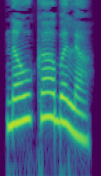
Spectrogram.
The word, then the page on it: ನಾಗಬಲಿ: nāga bali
